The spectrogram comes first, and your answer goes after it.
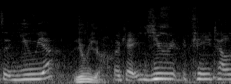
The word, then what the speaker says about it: UYA: can you tell us more about how to pronounce it Yuya Yuya okay can you tell us more about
